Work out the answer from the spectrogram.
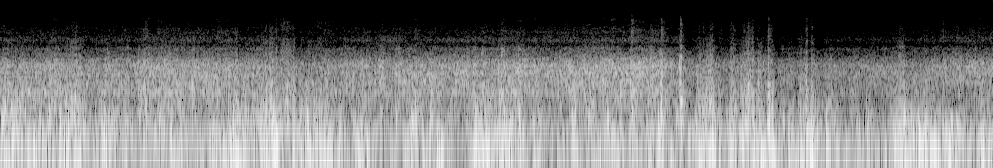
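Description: Passenger train running along the track, heard from on board, with wind buffeting the microphone. A few sharp clicks come between about five and six seconds in.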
